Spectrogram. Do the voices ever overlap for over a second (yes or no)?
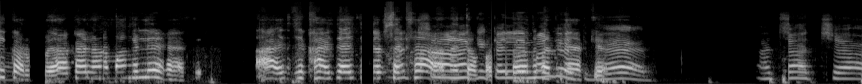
yes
